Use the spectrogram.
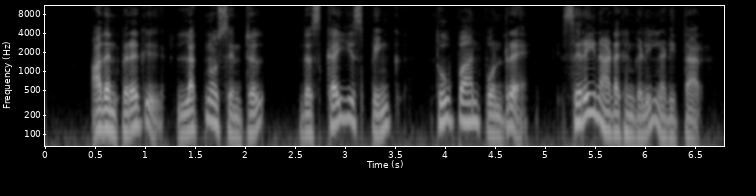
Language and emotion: Tamil, neutral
